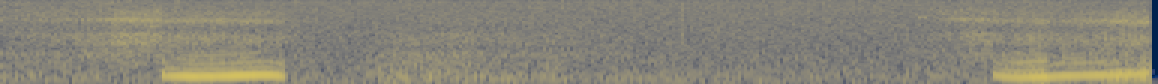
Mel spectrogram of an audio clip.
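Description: Two rattling, buzzy snores about three seconds apart, separated by quiet, in a small room. Snoring.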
